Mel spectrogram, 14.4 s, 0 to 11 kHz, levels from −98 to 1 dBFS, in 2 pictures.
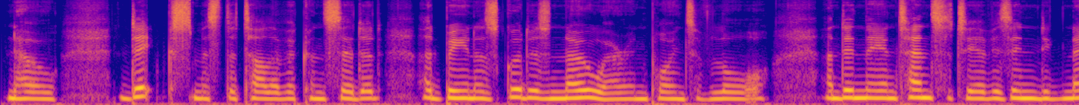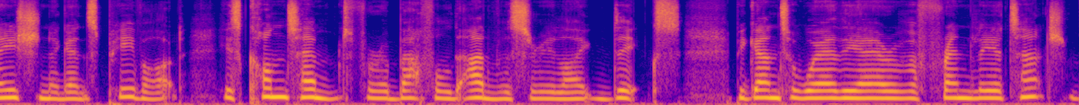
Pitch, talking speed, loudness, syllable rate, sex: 220 Hz, 170 wpm, -19 LUFS, 5.1 syllables/s, female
